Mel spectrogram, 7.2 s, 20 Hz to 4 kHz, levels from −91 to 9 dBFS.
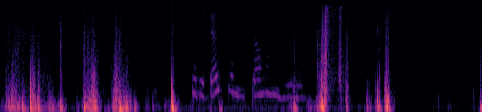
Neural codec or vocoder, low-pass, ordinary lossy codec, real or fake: autoencoder, 48 kHz, 128 numbers a frame, DAC-VAE, trained on Japanese speech; 3.6 kHz; Opus, 32 kbps; fake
